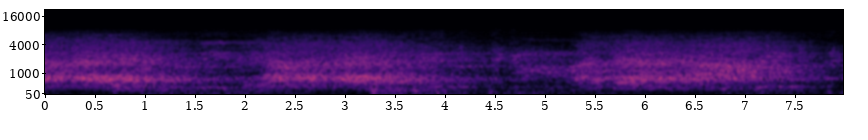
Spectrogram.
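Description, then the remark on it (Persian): A large crowd at a big rally of supporters of Palestine, backing the people of Gaza, shouts in unison in loud, rolling waves, the chant swelling and easing roughly every two to three seconds with a dense roar of many voices throughout. “ملت و دولتی که یک صدا فریاد دفاع از مظلوم سر دادن.”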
